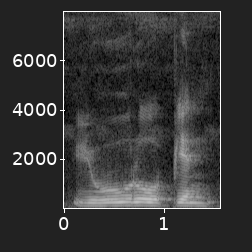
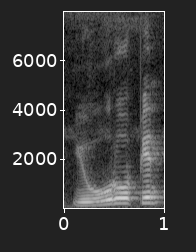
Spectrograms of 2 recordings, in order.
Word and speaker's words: European: യൂറോപ്യൻ. ഇങ്ങനെ വരുമ്പോൾ EUROPEAN യൂറോപ്യൻ എന്നാണ് വായിക്കുക.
